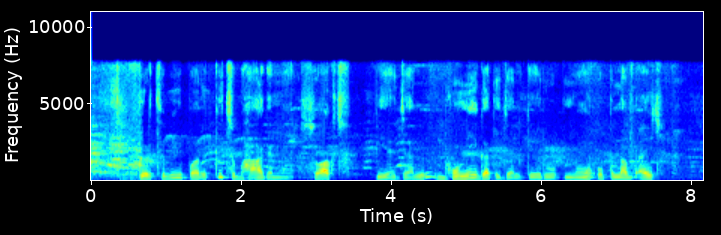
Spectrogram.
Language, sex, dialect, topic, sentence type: Maithili, male, Southern/Standard, agriculture, statement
